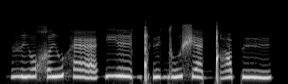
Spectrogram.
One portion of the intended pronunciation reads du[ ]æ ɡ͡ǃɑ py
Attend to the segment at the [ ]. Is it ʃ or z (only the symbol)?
ʃ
